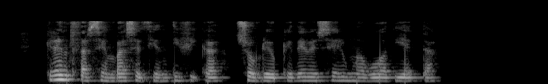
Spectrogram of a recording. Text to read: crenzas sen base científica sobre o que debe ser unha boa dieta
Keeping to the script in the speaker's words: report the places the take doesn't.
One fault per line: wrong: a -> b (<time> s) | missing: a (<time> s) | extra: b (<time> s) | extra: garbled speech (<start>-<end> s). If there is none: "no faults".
no faults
